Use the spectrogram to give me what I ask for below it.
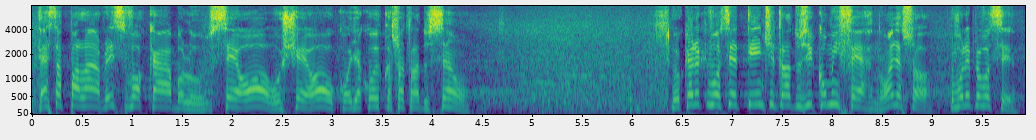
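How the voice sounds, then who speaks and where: A man's voice: extremely high pitch, animated, brisk, a bit bright. A man teaching a Bible class as a lecture, who asks his students questions and answers them himself. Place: church classroom. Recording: long reverb, faint background noise.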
